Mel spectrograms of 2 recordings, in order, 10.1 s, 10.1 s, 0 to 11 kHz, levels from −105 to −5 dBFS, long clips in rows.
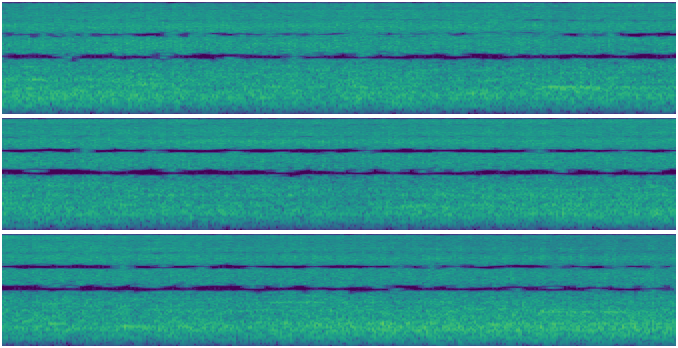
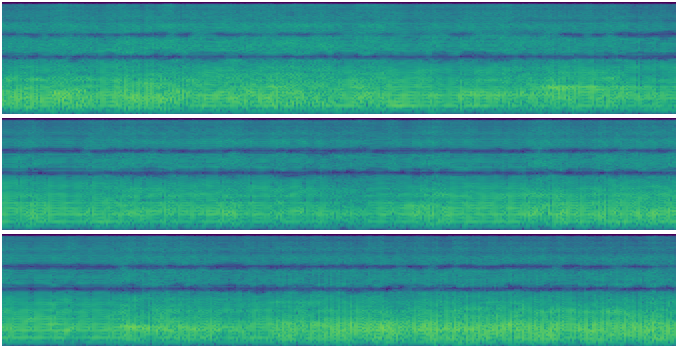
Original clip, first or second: first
